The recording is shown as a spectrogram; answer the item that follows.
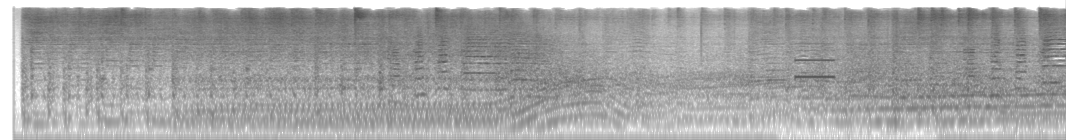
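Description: Car engine sound effects over music, with a vehicle going past in the middle, its pitch rising and then falling. About eight seconds in there is a short, steady beep.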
